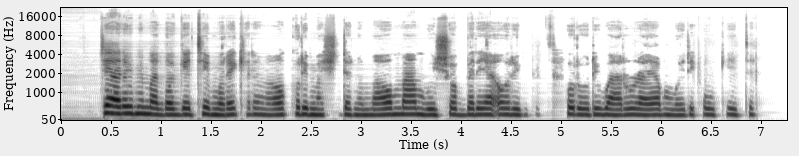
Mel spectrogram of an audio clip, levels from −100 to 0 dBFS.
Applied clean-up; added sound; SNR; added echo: neural mask model DeepFilterNet 3.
